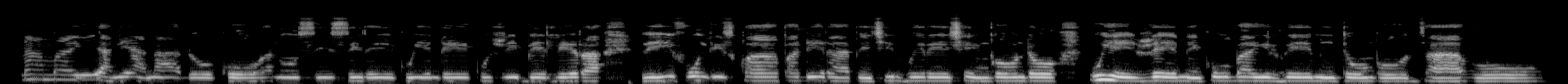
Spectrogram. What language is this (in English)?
Ndau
